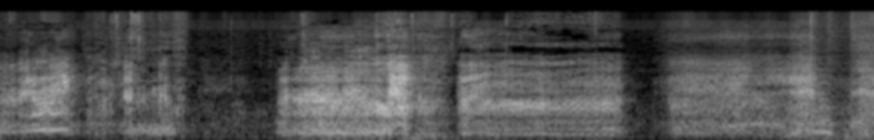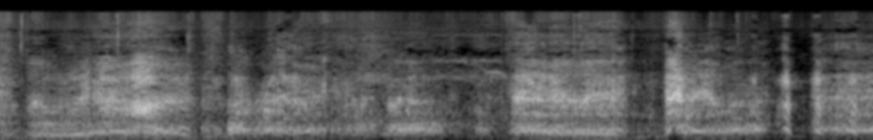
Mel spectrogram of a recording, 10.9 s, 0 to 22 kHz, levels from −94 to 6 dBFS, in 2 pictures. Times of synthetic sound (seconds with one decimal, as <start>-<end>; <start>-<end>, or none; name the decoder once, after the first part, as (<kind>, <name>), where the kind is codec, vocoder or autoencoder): 4.1-5.5 (autoencoder, DAC-VAE)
